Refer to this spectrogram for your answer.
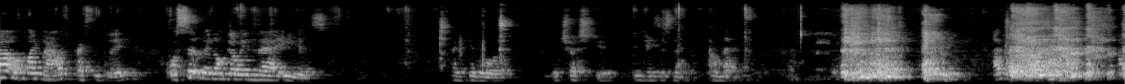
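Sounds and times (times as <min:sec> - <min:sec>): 
speech: 0:00.2 - 0:03.4, 0:04.5 - 0:11.2
harsh coughs: 0:08.4 - 0:11.2.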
